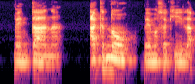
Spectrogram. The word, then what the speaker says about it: окно: Окно, ventana. Окно, vemos aquí la A, se pronuncia como A porque lleva la fuerza de voz en la segunda O. Окно.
